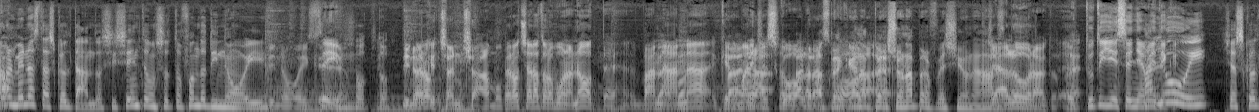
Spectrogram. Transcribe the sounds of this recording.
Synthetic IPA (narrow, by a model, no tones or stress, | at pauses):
ɾɔalmeːnost̪aːskolt̪and̪osisɛnt̪eunsot̪ːofond̪od̪inojd̪inojkisot̪ːod̪inojɾket͡ʃant͡ʃa̰ːmopeɾɔt͡ʃad̪aːt̪oulabwɔːnanɔt̪ːe | vanːanːaked̪omaːnit͡ʃskwɔːlapeɾkɛunapersoːnapɾofesːjonaalːoːɾat̪ut̪ːiʎinseɲːamenliujt͡ʃiaskol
